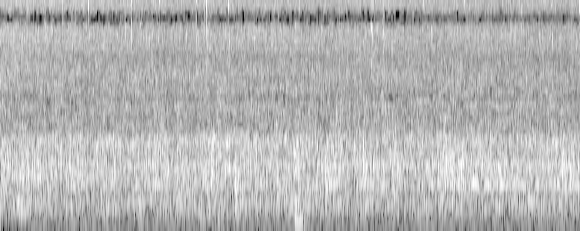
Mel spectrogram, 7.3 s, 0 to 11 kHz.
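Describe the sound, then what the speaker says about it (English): Spinach flash frying in hot peanut oil at 350 degrees, giving a steady, dense sizzle and crackle that holds evenly throughout without pause. "It only takes a couple minutes to flash fry it."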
